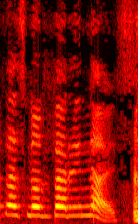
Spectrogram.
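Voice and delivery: high, slow mock Italian accent; Italian bloke impression. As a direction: protest in a put-on high Italian voice. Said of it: "Rodri does the impression best".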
